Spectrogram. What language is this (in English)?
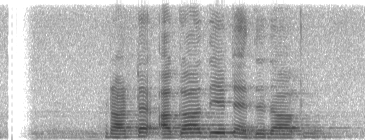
Sinhala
